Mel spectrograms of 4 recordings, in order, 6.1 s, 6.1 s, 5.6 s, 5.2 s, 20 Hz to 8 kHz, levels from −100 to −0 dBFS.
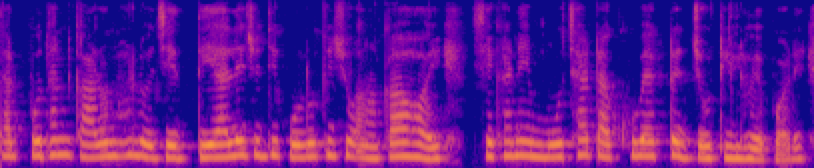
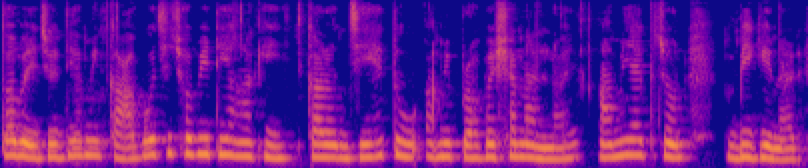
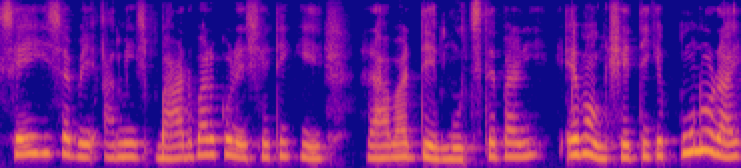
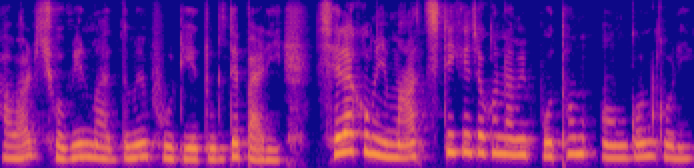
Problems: background sounds at intervals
